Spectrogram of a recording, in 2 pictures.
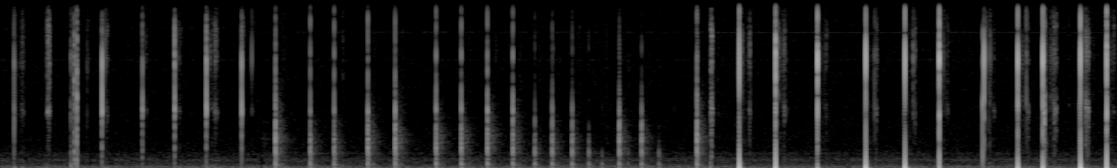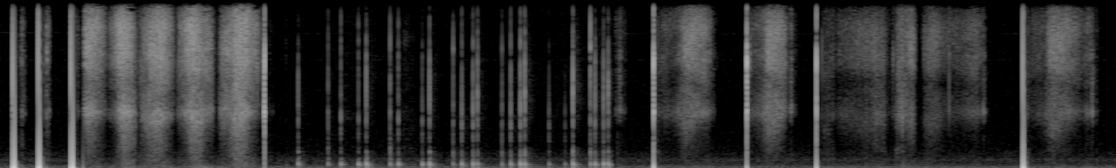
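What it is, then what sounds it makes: Plastic earphone inline mic remote. A small white plastic in-line microphone remote from wired earphones, taped to a desk, is tapped with the tip of a white stylus pen, then tapped and rubbed with fingertips. A long run of quick, dry plastic ticks grows from faint to sharp, louder clicks over a faint low hum. It then gives way to bursts of bright, hissy rubbing between scattered crisp taps.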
